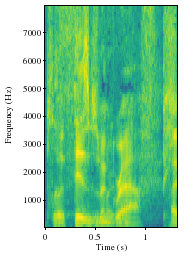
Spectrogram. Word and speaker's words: plethysmograph: Plethysmograph.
